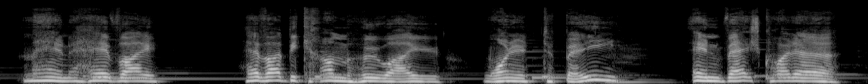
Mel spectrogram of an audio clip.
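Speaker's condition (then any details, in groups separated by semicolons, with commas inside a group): Cerebral palsy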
